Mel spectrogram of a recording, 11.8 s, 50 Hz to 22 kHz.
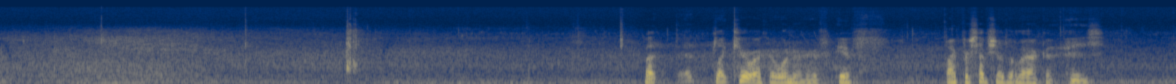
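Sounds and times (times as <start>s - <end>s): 
continuous roar of dense road traffic: 0.0s - 11.7s
speech: 6.4s - 11.1s.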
